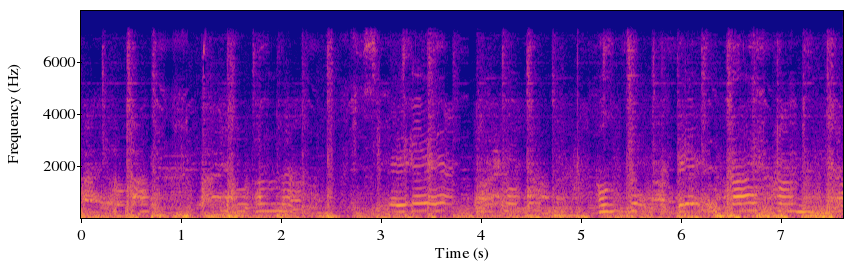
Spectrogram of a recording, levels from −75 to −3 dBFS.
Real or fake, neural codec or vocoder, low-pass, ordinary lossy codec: fake; codec, 16 kHz in and 24 kHz out, 0.6 kbps, FireRedTTS-2 codec; 7.2 kHz; none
